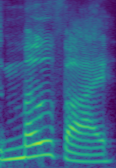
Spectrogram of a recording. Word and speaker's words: MoFi: Joining us tonight is John Durda from MoFi Distribution. And let me just tell you, I've wanted to call you guys Mofo Distribution so many times. Some of our guys have that title. It is MoFi Distribution because I is that just short for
